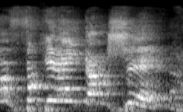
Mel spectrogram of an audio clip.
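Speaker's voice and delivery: loud, high, exploding in disgust; outraged yell. Retold or imitated. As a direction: blurt it out furious. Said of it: "I was like".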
